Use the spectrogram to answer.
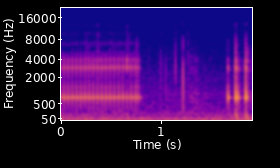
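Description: A telephone rings after a number is dialed: a buzzing, pulsing ring tone for under a second, then faint clicks and a couple of short tonal blips near the end.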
